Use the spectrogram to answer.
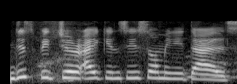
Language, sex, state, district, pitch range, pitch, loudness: English, female, Arunachal Pradesh, Lower Dibang Valley, 265-300 Hz, 285 Hz, -15 LUFS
